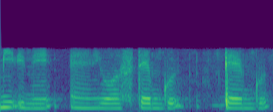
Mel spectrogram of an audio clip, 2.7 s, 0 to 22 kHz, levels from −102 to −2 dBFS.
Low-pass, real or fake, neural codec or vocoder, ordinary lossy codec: 3.6 kHz; real; none; none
